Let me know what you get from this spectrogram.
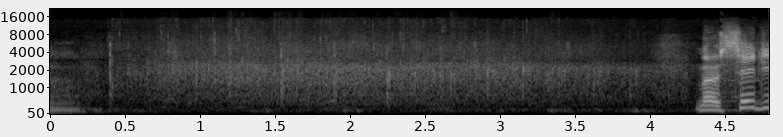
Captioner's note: audience applauding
